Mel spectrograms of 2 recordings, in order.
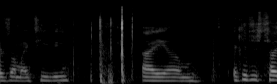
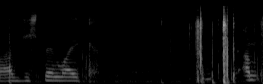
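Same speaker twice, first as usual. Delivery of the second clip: ordinary talk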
